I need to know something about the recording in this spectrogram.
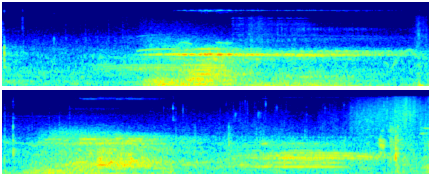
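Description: An eagle screeches loudly.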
